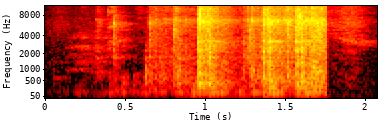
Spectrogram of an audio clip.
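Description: Domestic sewing machine running a seam through layered satin and tulle with a rapid mechanical clatter that builds up and then stops abruptly near the end.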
